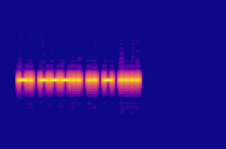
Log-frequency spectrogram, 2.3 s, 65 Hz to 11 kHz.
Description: Morse code, heard as a keyed tone, about 46 wpm, 700 Hz. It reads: N8ITH
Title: USA Call Signs - 5 Characters - Repeated 3x - 45wpm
